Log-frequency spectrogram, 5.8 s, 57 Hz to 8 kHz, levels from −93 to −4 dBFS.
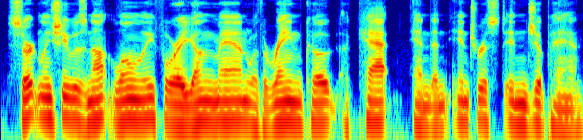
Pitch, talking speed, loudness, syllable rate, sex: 105 Hz, 195 wpm, -17 LUFS, 4.9 syllables/s, male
